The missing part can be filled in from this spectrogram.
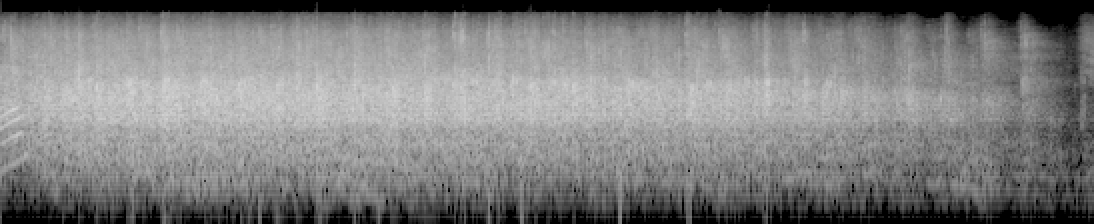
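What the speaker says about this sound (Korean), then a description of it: "큰 박수로 맞이해 주세요" A church Sunday school audience gives loud, sustained applause welcoming a young elementary student speaker to the stage, dense clapping that holds steady before fading away at the end.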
